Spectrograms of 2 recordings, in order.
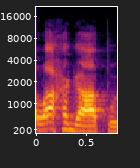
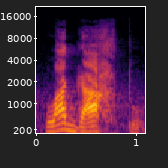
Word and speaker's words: lagarto: Não se fala largato, né? A pronúncia correta é lagarto.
